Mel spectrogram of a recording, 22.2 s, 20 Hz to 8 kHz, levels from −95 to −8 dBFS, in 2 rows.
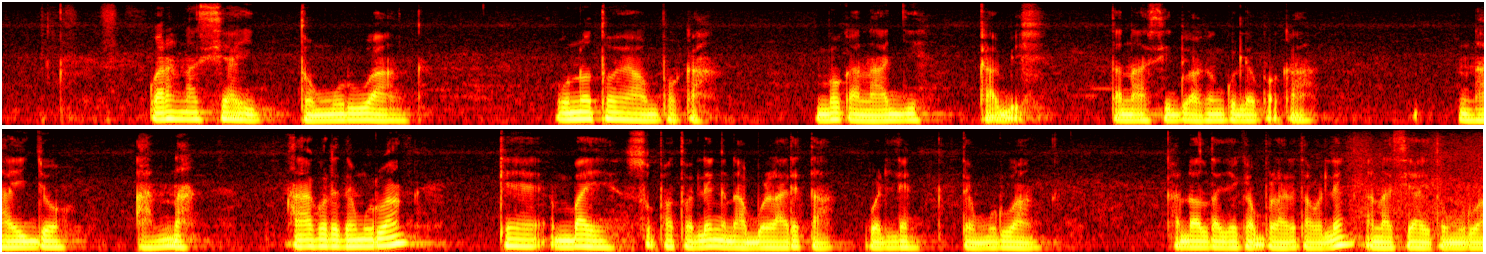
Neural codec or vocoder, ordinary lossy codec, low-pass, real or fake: none; none; none; real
